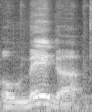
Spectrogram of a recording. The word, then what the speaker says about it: omega: And this one at the bottom, Omega, is for O, like grow, snow, dough, go, and low, flow. So many O's.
